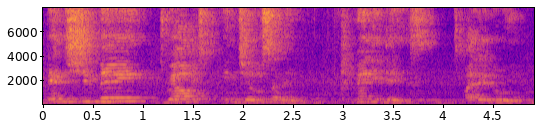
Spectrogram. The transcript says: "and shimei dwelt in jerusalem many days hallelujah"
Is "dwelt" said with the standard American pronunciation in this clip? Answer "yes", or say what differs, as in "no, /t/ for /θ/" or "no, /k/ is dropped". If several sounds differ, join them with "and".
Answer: yes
